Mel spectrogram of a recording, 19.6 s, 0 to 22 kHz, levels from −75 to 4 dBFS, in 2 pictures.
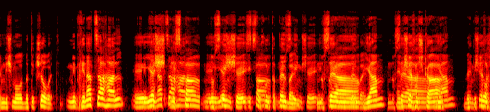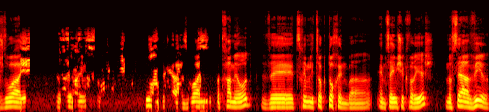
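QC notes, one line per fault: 2.80–9.84 s, doubled audio track: a second full-band copy of the speech runs roughly one and a half seconds behind the original, only a few decibels quieter, so every phrase is heard twice with no room colour or decay on the repeat, and it starts and stops abruptly at the range edges. This points to the same audio likely being mixed in twice, either captured again by a slower path or held out of step by an edit.
10.21–12.50 s, 12.86 s, 13.79–13.95 s, other side's voice leaking through: a second voice comes through alongside the talker, in the first stretch and then in brief scraps, at about 5 dB below the speech at first and about 10 dB below in the last scrap. This is likely loudspeaker playback of the far end picked up by the microphone and not fully removed by the echo canceller.
10.22–12.13 s and 12.52–14.20 s, speech suppressed in double talk: the talker's level dips sharply while the other voice is present, falling by as much as about 30 dB, with roughly one and a half seconds affected in each stretch. 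The likely cause is the echo canceller failing to separate the talker from the loudspeaker echo during simultaneous speech and turning both down.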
